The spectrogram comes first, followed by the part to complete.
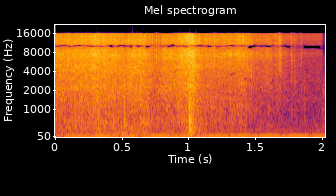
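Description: Thin plastic plant sleeves crinkling and rustling as a wrapped potted plant is pushed back into its cardboard shipping box, with one sharp crackle about a second in; it stops shortly before the end.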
